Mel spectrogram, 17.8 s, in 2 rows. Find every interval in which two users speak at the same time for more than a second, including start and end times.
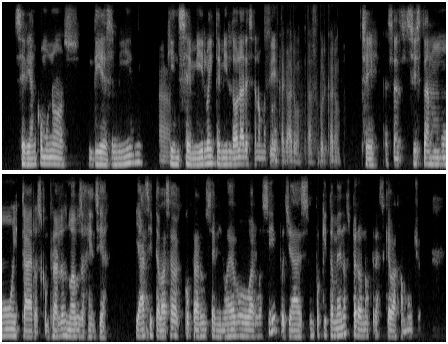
none

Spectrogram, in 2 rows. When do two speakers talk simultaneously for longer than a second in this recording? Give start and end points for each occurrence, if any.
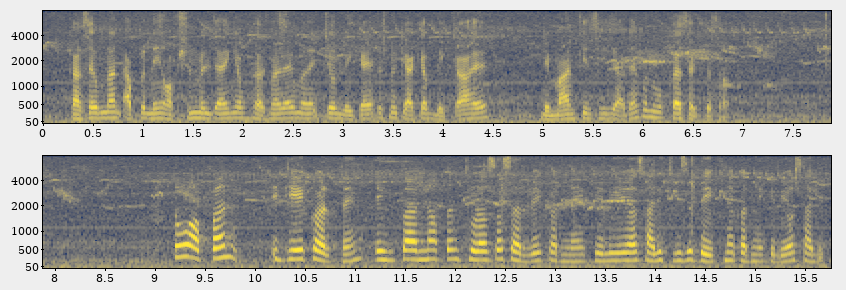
none

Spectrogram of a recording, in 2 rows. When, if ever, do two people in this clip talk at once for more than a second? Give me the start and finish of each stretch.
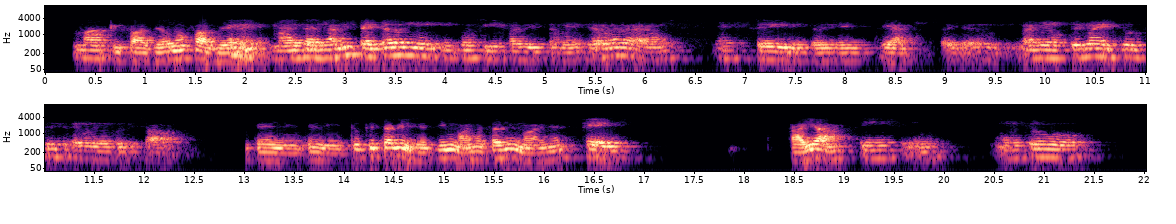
none

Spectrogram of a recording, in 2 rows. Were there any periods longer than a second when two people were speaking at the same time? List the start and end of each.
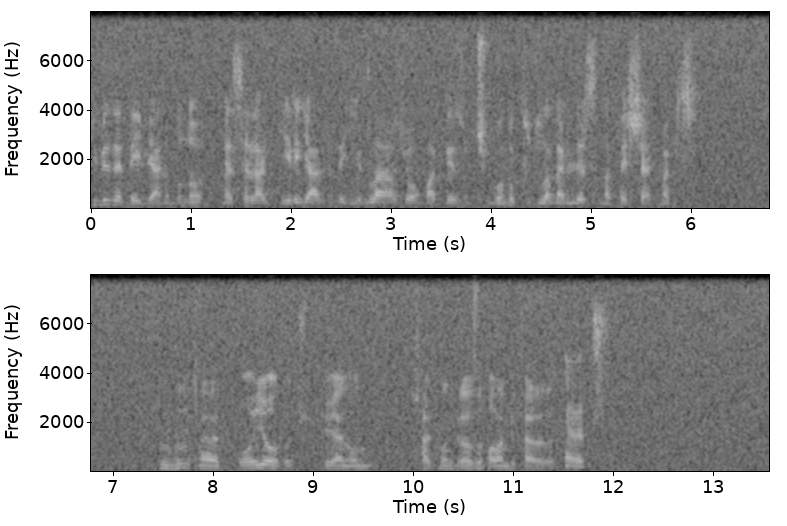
none

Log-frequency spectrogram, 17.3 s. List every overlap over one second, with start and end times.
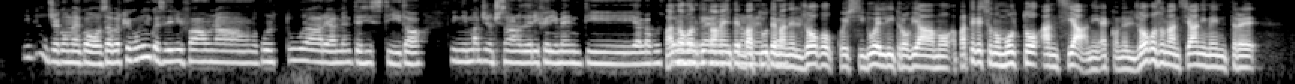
8.9-10.5

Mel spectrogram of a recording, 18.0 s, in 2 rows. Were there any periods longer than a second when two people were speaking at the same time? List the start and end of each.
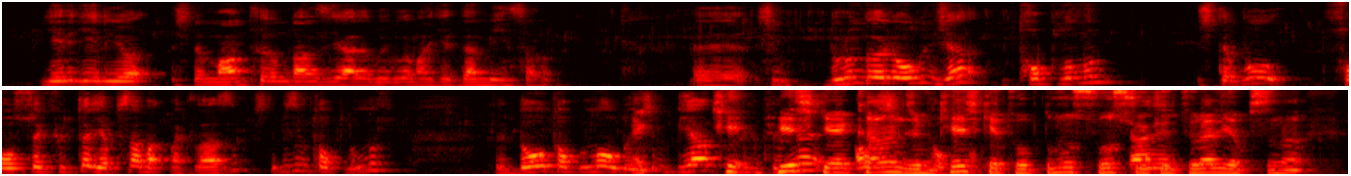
13.7-15.3

